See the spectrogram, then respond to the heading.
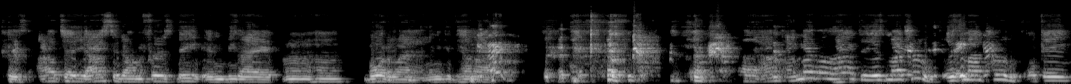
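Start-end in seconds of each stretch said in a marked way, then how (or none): none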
